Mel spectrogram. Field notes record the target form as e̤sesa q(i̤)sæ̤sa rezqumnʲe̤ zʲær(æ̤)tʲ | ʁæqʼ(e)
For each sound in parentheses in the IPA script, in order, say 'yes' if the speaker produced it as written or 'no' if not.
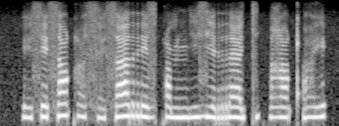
no, no, no

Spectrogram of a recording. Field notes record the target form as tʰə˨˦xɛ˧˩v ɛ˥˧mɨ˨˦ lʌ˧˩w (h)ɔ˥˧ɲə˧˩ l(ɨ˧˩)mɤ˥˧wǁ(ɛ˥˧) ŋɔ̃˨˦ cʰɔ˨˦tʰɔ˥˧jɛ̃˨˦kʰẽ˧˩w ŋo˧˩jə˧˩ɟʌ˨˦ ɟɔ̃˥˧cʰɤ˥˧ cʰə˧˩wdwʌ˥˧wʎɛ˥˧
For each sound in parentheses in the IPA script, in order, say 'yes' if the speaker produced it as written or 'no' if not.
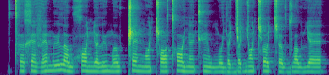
no, yes, yes

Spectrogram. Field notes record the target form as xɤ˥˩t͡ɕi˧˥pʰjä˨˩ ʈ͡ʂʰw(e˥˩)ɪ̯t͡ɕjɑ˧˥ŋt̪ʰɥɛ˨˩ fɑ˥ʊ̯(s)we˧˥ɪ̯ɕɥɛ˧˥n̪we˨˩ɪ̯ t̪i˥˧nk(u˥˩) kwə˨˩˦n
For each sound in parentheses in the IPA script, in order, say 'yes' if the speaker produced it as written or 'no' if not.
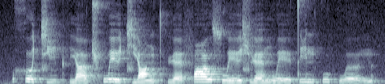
yes, yes, yes

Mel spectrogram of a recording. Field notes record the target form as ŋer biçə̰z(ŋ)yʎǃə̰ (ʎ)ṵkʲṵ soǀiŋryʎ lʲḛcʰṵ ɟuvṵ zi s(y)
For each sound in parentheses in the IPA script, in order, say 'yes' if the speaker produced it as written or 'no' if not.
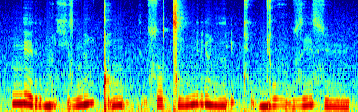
yes, no, yes

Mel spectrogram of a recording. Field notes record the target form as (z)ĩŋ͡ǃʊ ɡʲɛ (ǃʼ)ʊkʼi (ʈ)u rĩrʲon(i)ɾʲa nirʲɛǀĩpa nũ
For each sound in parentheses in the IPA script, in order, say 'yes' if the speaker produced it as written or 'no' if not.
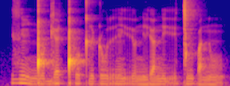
yes, no, yes, yes

